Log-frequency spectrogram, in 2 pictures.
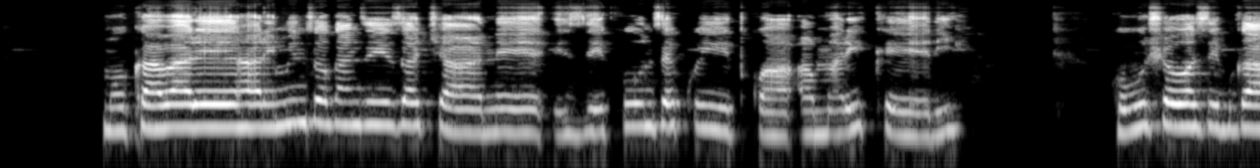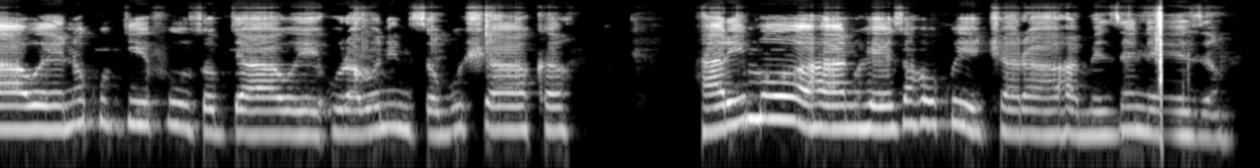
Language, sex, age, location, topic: Kinyarwanda, female, 25-35, Musanze, finance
